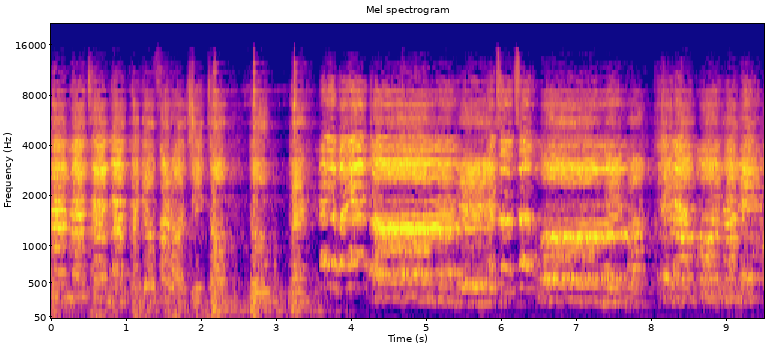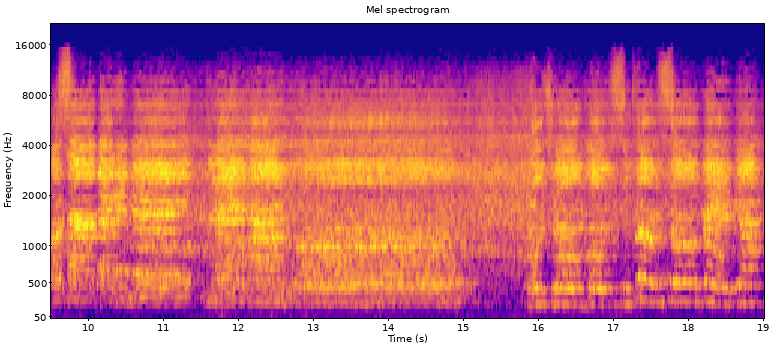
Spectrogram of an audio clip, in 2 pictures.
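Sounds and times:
mixed choir singing in harmony: 0.0s - 19.0s.

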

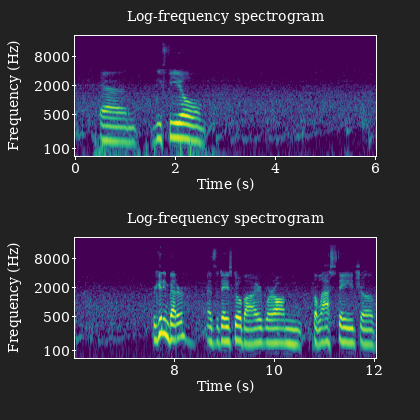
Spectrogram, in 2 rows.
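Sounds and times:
creek water rushing: 0.0s - 12.0s.

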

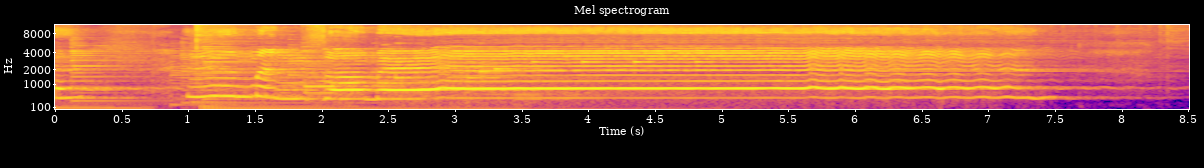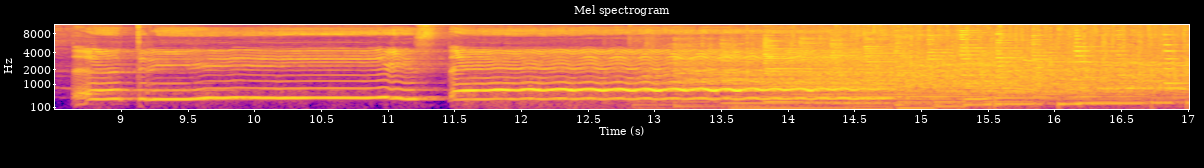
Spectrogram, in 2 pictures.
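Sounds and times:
girl singing with vibrato: 0.0s - 7.8s, 8.6s - 14.8s.

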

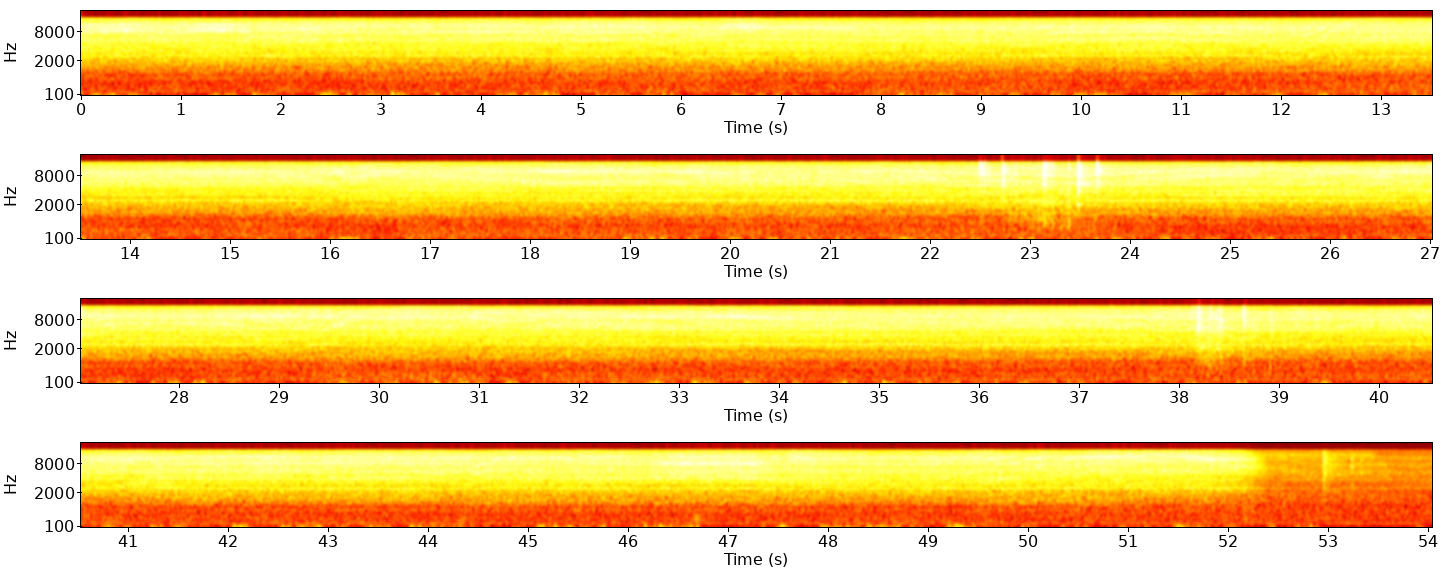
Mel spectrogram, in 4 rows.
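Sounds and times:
torch burning with steady hiss: 0.0s - 54.0s.

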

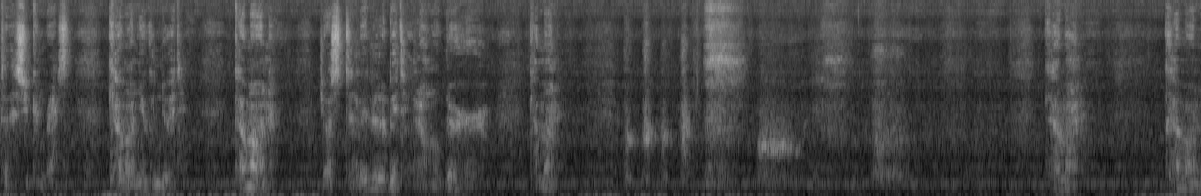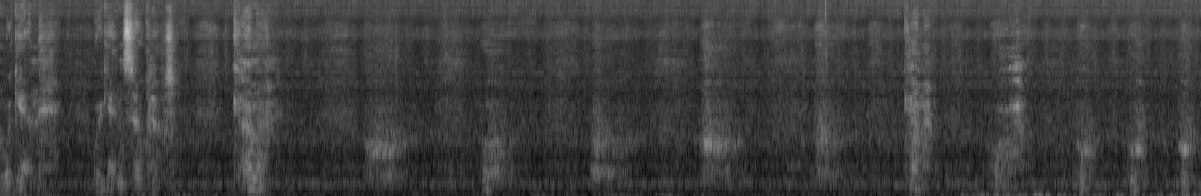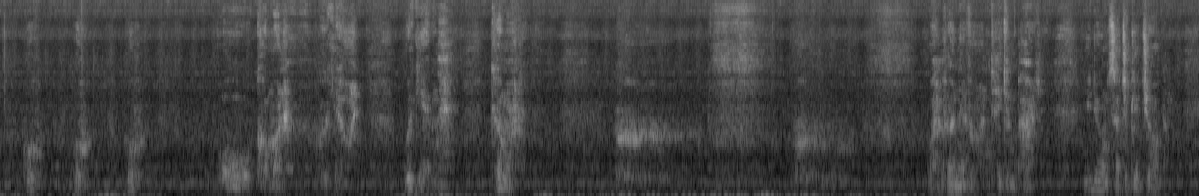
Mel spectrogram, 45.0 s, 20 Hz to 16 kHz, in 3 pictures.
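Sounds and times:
low steady hum: 0.0s - 45.0s
man breathing hard: 0.9s - 1.4s, 2.4s - 2.9s, 3.6s - 4.0s, 6.2s - 6.6s, 7.2s - 13.1s, 13.8s - 14.4s, 17.3s - 17.9s, 18.8s - 32.4s, 34.6s - 35.0s, 35.6s - 41.6s, 43.1s - 43.6s.

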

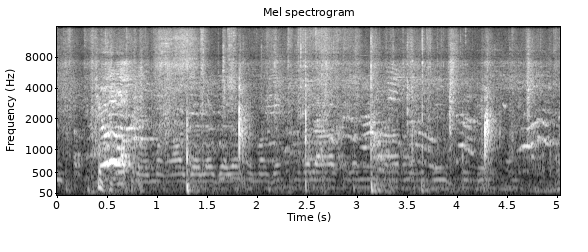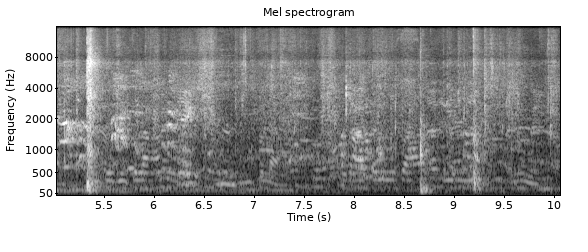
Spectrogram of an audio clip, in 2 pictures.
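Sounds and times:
young players calling and chattering: 0.0s - 10.0s
basketball bouncing on concrete: 1.2s - 4.4s, 8.5s - 9.4s.

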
